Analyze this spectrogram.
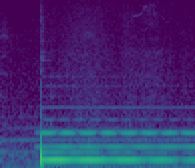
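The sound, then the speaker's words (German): A larger singing bowl, a pelvic bowl used in a sound massage on a therapy couch, is struck once. A deep, sustained, resonant hum with several clear overtones rings out steadily, alone and without talk. “So, jetzt kommt meine andere Schüssel, die Beckenschüssel. Die hört sich so an.”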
